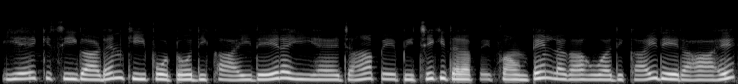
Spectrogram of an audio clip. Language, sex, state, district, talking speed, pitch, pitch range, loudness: Hindi, male, Rajasthan, Jaipur, 180 wpm, 235 Hz, 220-255 Hz, -14 LUFS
